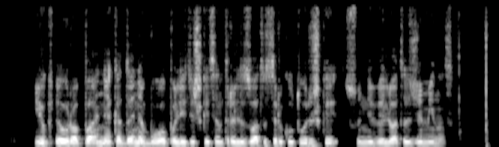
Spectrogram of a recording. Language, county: Lithuanian, Vilnius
